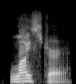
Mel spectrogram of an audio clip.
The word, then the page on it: leister: American English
